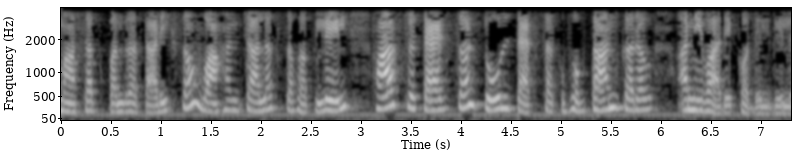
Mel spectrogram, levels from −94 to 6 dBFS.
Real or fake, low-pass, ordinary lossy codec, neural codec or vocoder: real; 3.6 kHz; none; none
